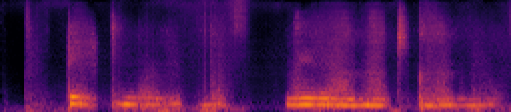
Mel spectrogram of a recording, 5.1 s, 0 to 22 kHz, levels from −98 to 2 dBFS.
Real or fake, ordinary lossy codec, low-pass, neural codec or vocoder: fake; none; none; codec, 44.1 kHz, 0.9 kbps, DAC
